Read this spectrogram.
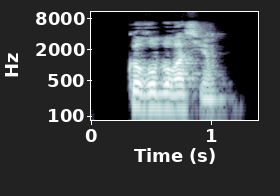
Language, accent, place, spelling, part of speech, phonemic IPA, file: French, France, Lyon, corroboration, noun, /kɔ.ʁɔ.bɔ.ʁa.sjɔ̃/, LL-Q150 (fra)-corroboration.wav
- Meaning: corroboration, verification, confirmation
